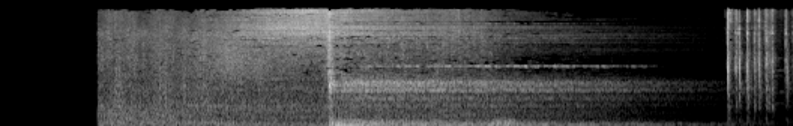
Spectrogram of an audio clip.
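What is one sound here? A burst of flame whooshes and rumbles.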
